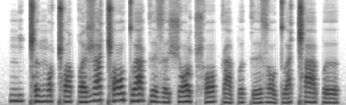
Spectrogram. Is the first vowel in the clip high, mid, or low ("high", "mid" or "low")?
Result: high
